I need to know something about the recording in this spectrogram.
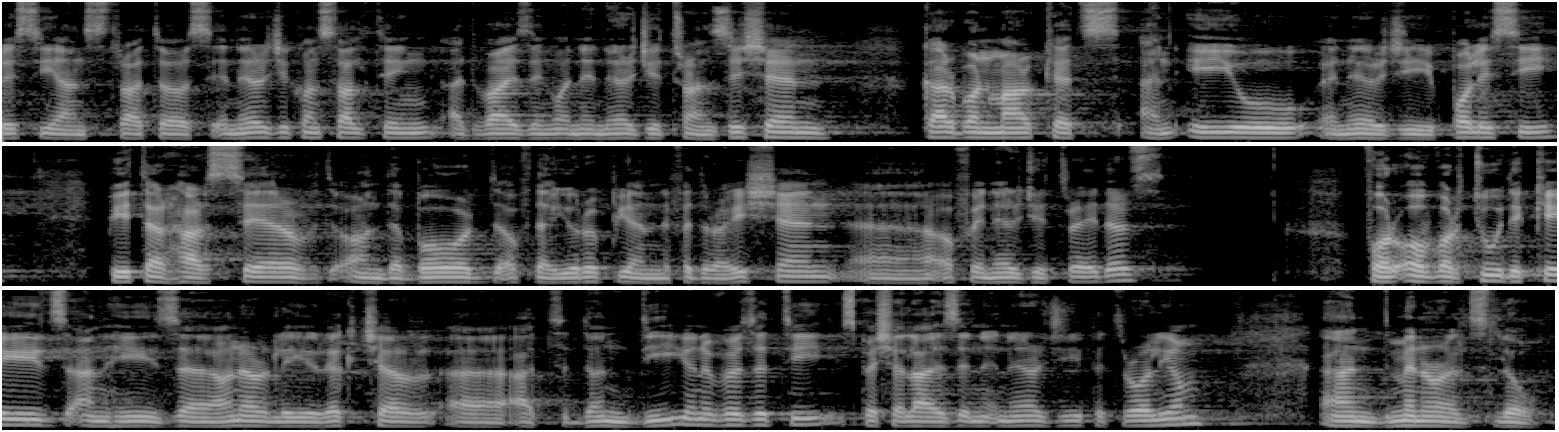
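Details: Adult male speaker; typical voice.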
